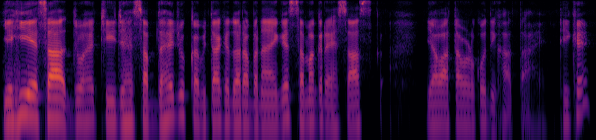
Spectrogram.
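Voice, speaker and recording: A man's voice: medium pitch, steady tone, clear, resonant tone, dry recording. Male teacher, dry lo-fi sound. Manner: reads questions slowly, then explains in quick Hindi; repetitive, addresses students directly. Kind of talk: exam-prep lecture.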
